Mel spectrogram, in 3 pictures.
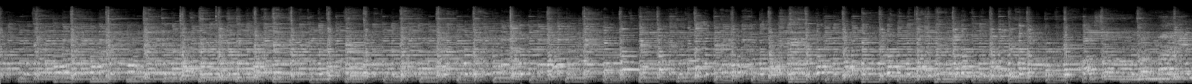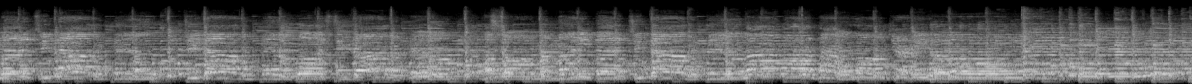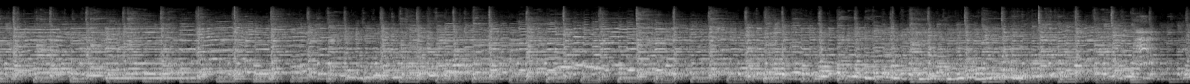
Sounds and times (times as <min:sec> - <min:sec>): Bluegrass: 0:00.0 - 0:35.7.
